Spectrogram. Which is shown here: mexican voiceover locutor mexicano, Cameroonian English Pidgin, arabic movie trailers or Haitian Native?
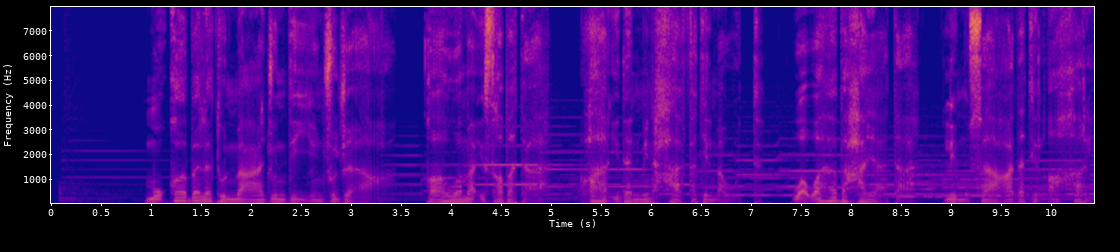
arabic movie trailers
